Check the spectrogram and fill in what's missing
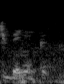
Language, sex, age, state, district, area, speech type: Assamese, female, 45-60, Assam, Tinsukia, rural, spontaneous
